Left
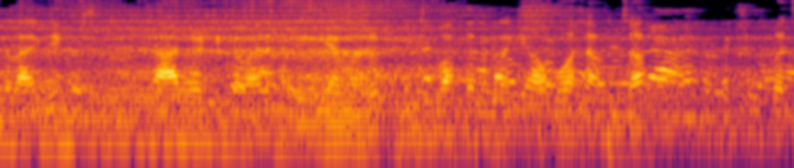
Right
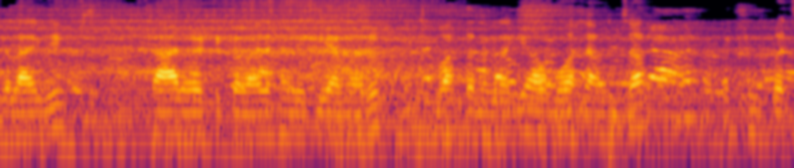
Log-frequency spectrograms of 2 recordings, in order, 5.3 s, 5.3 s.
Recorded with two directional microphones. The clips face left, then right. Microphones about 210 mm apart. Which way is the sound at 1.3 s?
60° left (ahead or behind).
